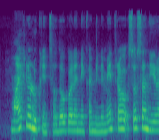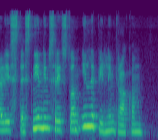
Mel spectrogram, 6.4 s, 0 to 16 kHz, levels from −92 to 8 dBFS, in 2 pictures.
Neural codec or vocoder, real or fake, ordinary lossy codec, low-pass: none; real; Opus, 24 kbps; 10.8 kHz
